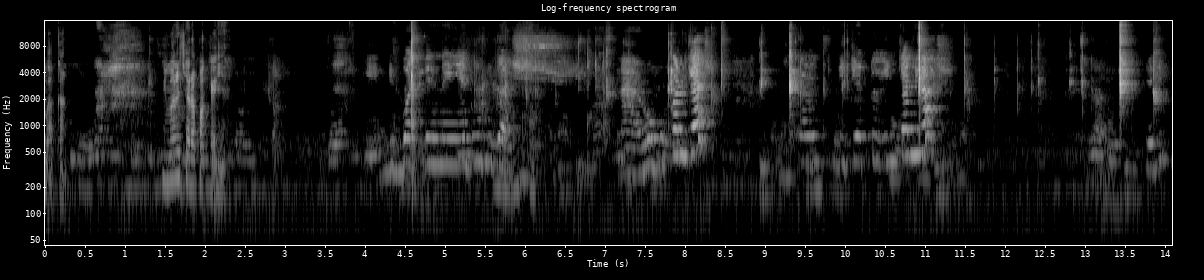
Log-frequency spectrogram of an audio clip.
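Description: Plastic toy blocks click and clatter.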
